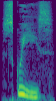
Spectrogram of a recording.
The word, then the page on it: squeeze: anglais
